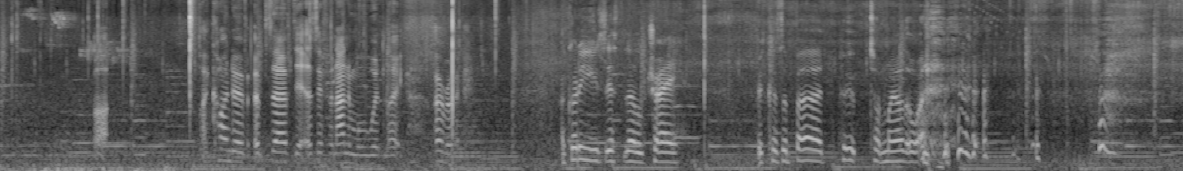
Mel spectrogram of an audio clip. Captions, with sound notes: but I kind of observed it as if an animal would like.. oh right. I gotta use this lil tray because a bird pooped on my other one *laughs*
